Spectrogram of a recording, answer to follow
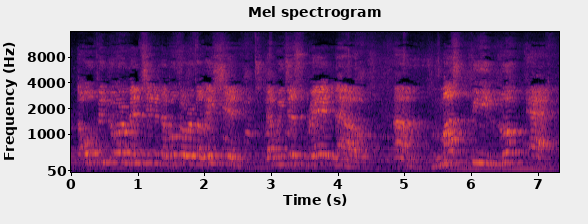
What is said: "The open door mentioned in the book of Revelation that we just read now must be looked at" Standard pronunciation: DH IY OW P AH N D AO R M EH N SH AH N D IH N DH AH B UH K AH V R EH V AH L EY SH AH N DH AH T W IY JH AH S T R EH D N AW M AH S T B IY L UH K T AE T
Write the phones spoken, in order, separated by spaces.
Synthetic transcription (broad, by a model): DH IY OW P AH N D AO R M EH N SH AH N IH N DH AH B UH K AH V R EH V AH L EY SH AH N DH AH T W IY JH AH S T R EH D N AW M AH S T B IY L UH K T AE T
